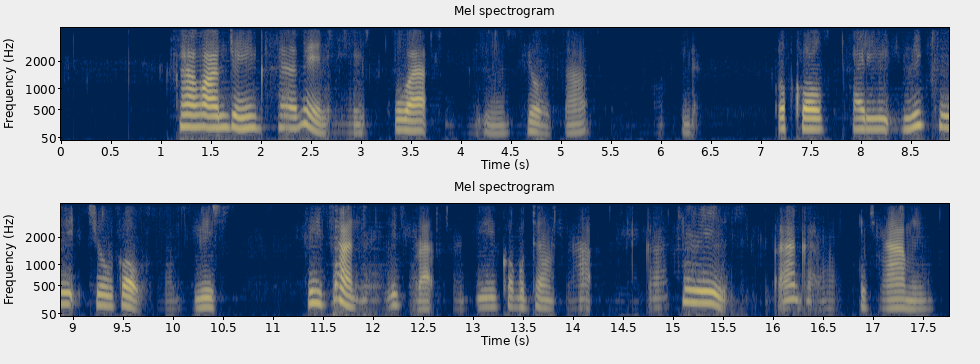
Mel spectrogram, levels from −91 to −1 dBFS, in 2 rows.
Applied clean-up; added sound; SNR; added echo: neural separator model SepFormer WHAMR!.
